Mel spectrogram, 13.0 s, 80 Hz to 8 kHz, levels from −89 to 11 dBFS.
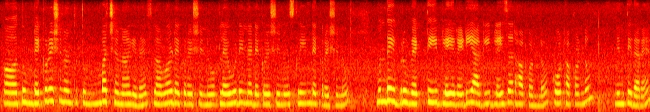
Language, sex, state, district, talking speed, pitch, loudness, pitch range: Kannada, female, Karnataka, Bellary, 95 wpm, 245 Hz, -17 LUFS, 230-265 Hz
